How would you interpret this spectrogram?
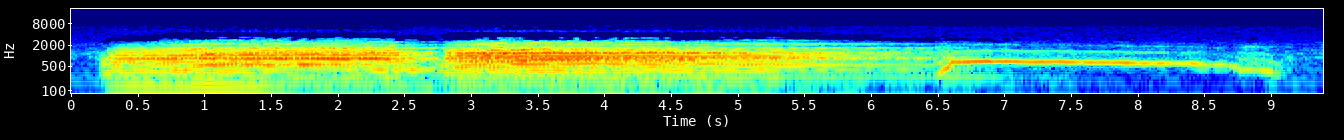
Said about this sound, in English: What was that? It's just a coyote. Sounds like it came from the canyon.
